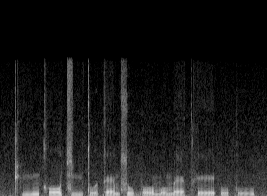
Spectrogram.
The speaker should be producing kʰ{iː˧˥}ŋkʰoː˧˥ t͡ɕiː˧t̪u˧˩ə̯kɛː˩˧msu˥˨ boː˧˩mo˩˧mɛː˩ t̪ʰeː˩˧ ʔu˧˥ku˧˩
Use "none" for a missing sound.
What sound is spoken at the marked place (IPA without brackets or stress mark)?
iː˧˥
